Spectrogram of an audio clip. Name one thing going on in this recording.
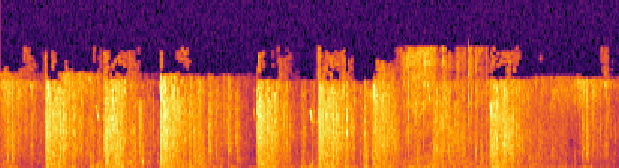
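A pickaxe strikes wood with heavy, repeated thuds.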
